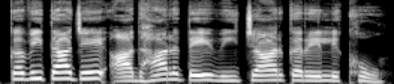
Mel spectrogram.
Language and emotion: Sindhi, neutral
